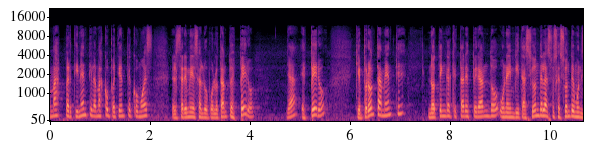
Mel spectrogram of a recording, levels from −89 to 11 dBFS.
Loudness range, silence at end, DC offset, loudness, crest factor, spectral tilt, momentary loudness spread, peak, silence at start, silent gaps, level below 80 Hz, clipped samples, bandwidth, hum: 1 LU; 0 s; under 0.1%; -16 LUFS; 16 dB; -5.5 dB/octave; 10 LU; 0 dBFS; 0 s; none; -46 dBFS; under 0.1%; 12 kHz; none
